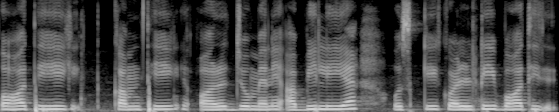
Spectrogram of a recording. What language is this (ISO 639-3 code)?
hin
